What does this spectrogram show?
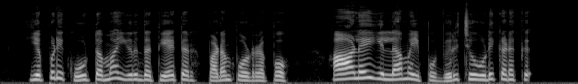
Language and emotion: Tamil, sad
